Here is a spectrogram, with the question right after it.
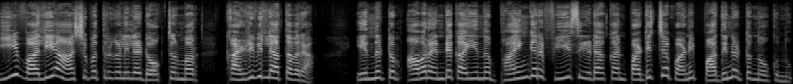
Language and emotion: Malayalam, angry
